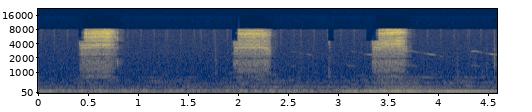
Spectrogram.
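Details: In an owl box during daylight on 15 February 2024, barn owl nestlings fed by their mother give three harsh, rasping hisses at regular intervals of about 1.5 seconds, each short and noisy, over a low hum.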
